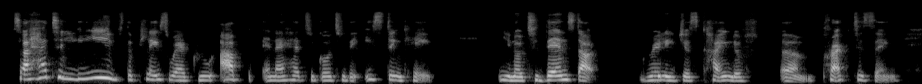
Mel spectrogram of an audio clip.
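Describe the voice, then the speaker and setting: At a moderate pace, a woman with a medium pitch and a somewhat breathy voice speaks with lively intonation over a quiet background. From South Africa, industrial town south of Johannesburg. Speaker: artist. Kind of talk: panel conversation. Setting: video call. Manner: halting, many fillers and repeats.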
